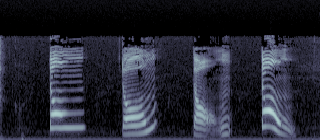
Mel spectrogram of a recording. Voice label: "dong", Chinese pinyin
